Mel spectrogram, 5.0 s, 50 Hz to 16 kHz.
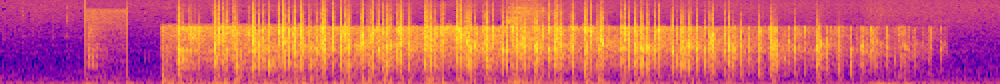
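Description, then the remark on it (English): A burst of dense clapping from a crowd, played to welcome the hosts on the News Talk 93.1 FM WACV radio show, starts abruptly, holds steady and loud for about four seconds, then thins out and fades. No one speaks over it. “thank you for the applause anyway.”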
